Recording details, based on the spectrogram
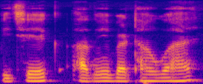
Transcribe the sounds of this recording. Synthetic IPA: pit͡ʃʰeːkad̪mibɛʈʰaɦuaɦɛ

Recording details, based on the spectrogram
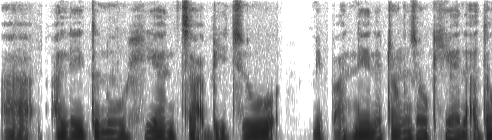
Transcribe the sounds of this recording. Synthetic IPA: ə̰lejt̪unuhiant͡sa̰ʔbit͡suː | mipaʔn̥ɛnəʈ͡ʂaŋzɔkʰiənə̰d̪ɔ

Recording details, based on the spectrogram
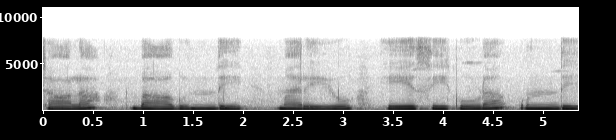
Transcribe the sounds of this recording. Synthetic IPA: t͡ʃaːlaː | bʱaːɡund̪i | mɐɾiju | eːsikuːɽaːund̪i

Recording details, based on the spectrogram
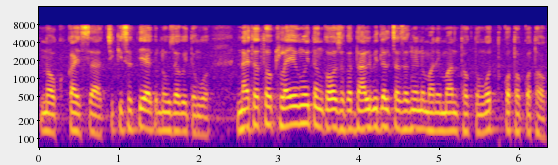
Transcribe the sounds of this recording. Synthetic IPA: nɔkkajsat͡ʃikisatijaknuk̚zaɡɔjtɔŋɡɔ | najtʰɔtʰɔkʰlajɔŋɔjtɔŋkawzakadalbidelt͡ʃazak̚najnimanimantʰɔk̚tɔŋɡɔtkɔtʰɔkːɔtʰɔk̚

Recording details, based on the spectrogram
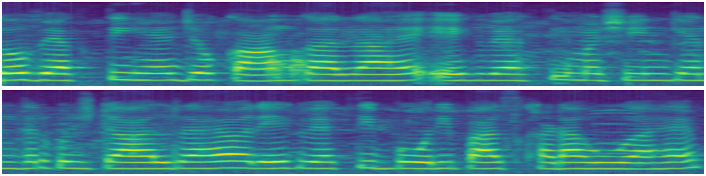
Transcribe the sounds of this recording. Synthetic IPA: oːʋjəktt̪iɦɛ̃d͡ʒoːkaːmkɐɾːɐɦaɦɛʔeːkʋjək̚t̪imɐʃiːnkeɐ̃nd̪əɾkʊt͡ʃʰɖaːlɾɐɦaɦɛɔːɾeːkʋjɐk̚t̪iboːɾipaːskʰɐɽaɦuaɦɛː

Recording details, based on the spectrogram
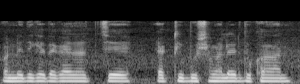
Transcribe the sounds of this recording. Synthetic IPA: onːod̪iked̪ɛkʰad͡ʑatːɕʰe | ek̚ʈibuʃimaleɾd̪okan

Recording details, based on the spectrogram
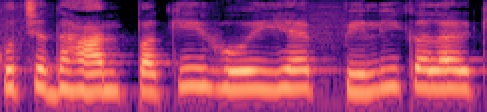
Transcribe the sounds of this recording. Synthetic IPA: kʊt͡ʃʰd̪ʱaːnpɐkiɦuiɦɛpɪlikɐləɾk

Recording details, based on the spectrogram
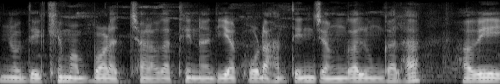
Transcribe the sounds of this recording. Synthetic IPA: ɐd̪eːkʰemɐbɐɽɐtːʃʰalɐɡat̪ʰenɐd̪ijakoːɽaɦɐ̃nt̪end͡ʒɐŋɡəluŋɡɐlɦa | hɐʋe

